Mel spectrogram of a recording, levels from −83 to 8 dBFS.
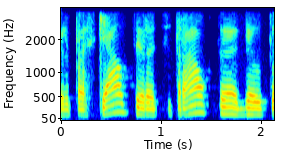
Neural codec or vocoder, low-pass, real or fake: none; 3.6 kHz; real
